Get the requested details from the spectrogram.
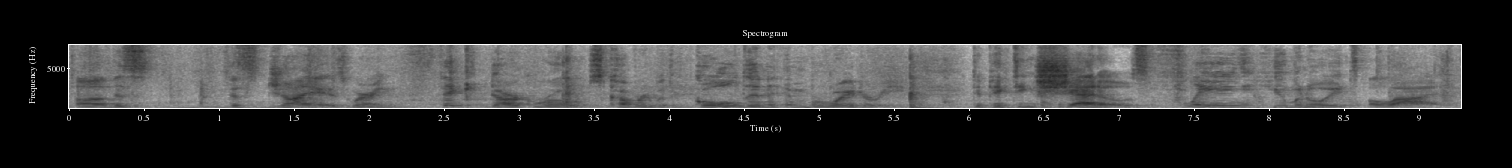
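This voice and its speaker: A man's voice: fairly high pitch, animated, unhurried. A man narrating a tabletop game as game master, explaining the scene and checking that listeners follow. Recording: echoey room, distant mic, faint noise.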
